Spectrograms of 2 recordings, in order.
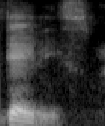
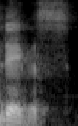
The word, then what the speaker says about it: Davies: then on the right is Davies or Davis excuse me Ben Davis from Tottenham Hospers and it is spelled like Davies though okay thank you I'm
